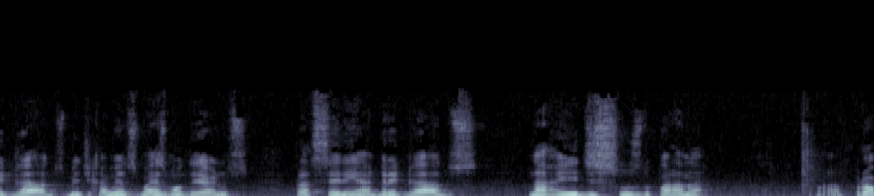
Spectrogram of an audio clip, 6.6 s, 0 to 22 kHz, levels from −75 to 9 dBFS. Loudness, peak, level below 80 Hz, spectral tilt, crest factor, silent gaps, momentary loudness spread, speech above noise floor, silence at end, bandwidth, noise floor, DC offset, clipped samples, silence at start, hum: -22 LUFS; -2 dBFS; -62 dBFS; -6 dB/octave; 20 dB; none; 17 LU; 30 dB; 0 s; 12 kHz; -51 dBFS; 0.2%; under 0.1%; 0 s; none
